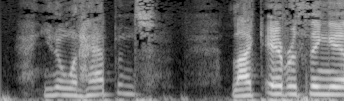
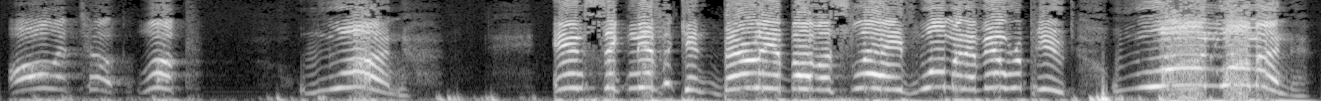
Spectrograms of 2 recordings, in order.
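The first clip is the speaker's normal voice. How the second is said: full-force preaching; 12 semitones higher, 11 dB louder than usual. Acted.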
